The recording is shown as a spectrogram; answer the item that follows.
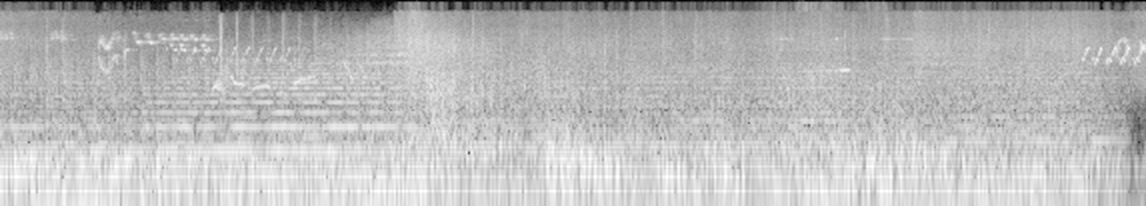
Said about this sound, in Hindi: बारिश की भीगी भीगी बौछारें लगभग पूरे देश में हो रही है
